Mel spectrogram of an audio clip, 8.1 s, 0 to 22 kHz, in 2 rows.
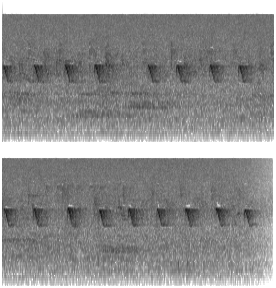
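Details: Adult Common Tailorbird, a common resident, recorded in Ubon Ratchathani, Thailand, on 11 April 2022: a long series of loud, sharp, evenly spaced notes, roughly two per second, about seventeen in a row, over a faint steady background hum.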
